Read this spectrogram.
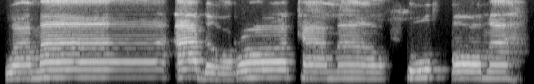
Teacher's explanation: ketika dia dhammah itu dia monyongkan dulu hu, ketika dia fathah walaupun itu huruf yang tebal tetap dibuka.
